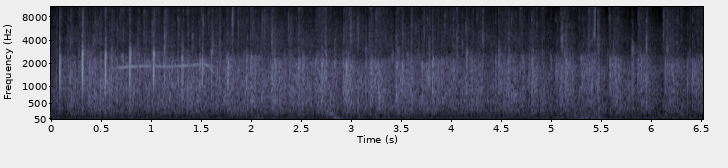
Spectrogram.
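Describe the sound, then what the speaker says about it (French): Sustained audience applause fills a hall, welcoming the Quebec chief electoral officer at a youth and democracy event; dense steady clapping with a few sharper claps near the start, no talking over it. "On peut lui donner une bonne main d'applaudissements."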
